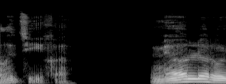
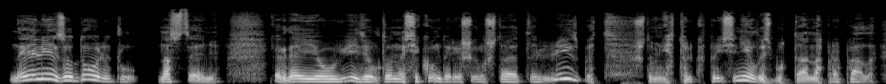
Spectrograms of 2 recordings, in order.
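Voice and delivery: higher, hurried confession; agitated producer; 7 semitones higher, 4 dB louder than usual. Acted. Producer telling of his missing Lisbeth, agitated. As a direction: let the words tumble out in a raised pitch.

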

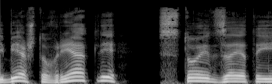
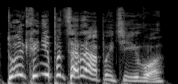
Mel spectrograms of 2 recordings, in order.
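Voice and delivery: very high-pitched character voice; shouting innkeeper; faster than usual. A narrator's reading. Innkeeper directs furniture rescue at fire, high-pitched shouting. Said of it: "кричал Куале".

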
